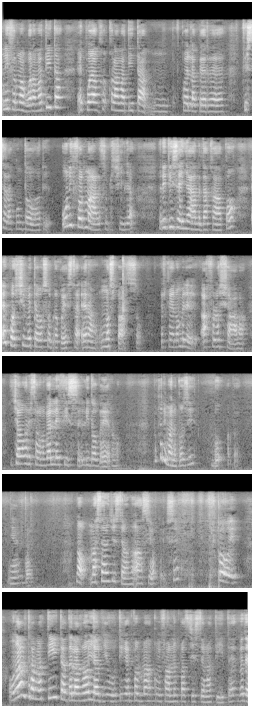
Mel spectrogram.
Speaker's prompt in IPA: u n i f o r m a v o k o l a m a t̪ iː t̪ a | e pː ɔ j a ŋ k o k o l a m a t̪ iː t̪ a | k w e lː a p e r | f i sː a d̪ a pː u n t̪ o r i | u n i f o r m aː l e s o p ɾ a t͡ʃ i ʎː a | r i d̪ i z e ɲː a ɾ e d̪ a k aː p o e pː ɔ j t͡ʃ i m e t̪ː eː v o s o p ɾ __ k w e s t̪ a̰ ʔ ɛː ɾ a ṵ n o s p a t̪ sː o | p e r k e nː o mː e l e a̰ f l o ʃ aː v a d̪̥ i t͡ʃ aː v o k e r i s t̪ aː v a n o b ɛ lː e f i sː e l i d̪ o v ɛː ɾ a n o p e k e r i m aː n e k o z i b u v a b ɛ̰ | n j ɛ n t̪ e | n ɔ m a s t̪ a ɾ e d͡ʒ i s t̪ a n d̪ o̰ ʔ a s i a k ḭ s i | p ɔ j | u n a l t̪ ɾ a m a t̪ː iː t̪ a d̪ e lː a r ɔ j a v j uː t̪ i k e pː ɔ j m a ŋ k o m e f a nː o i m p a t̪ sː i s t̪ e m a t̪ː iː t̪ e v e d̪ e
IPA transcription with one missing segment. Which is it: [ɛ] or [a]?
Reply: a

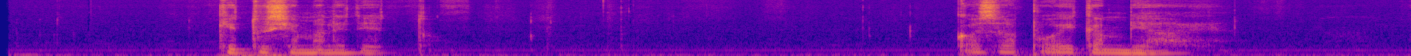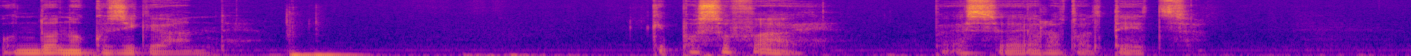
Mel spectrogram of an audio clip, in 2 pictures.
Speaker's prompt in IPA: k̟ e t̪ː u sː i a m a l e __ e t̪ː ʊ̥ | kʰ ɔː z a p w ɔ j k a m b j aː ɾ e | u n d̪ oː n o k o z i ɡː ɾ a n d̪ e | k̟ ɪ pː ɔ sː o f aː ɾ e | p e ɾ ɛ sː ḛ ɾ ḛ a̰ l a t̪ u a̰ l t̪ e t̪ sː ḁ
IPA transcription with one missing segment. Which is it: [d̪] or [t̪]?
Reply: d̪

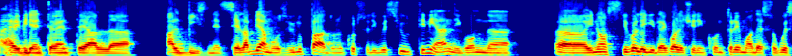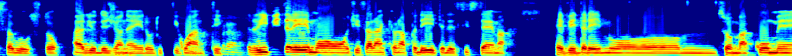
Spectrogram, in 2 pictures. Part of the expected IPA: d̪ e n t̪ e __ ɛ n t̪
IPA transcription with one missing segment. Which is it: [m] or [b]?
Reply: m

